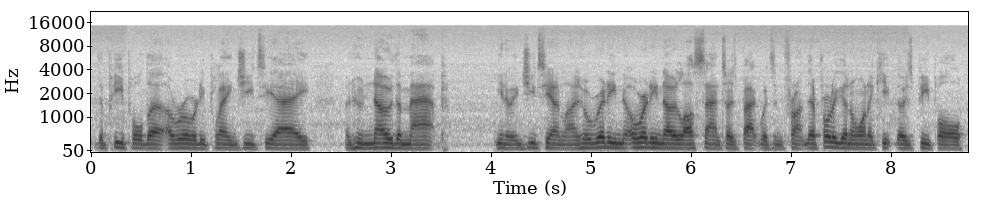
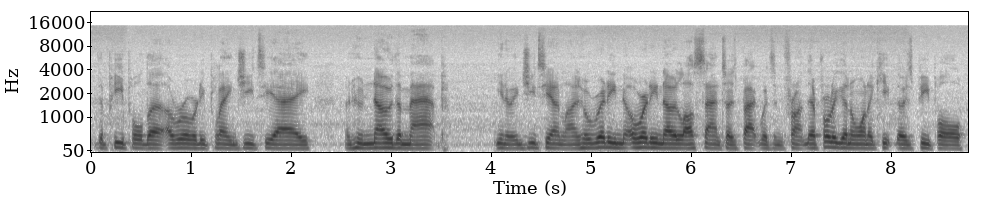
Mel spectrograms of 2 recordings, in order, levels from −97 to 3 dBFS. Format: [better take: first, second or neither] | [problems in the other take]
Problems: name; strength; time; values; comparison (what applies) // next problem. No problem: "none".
neither | hiss; faint; throughout; 20 dB below the speech; the same in both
